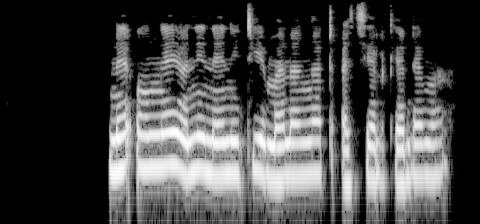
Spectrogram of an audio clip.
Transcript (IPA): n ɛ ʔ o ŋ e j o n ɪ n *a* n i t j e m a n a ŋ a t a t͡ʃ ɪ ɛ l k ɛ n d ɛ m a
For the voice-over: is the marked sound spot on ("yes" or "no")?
no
